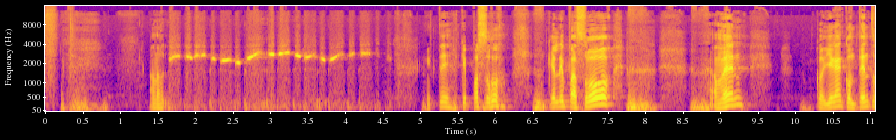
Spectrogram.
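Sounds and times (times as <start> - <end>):
speech: 1.4 - 2.0, 5.2 - 8.1, 8.9 - 9.4, 10.3 - 11.0
person whistling a short wavering melody: 1.6 - 4.8.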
